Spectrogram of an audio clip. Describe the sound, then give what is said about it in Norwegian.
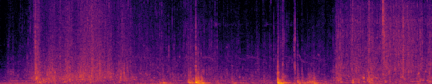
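A small rowboat carrying a priest and his two young sons grinds and scrapes onto a sandy shore as a man jumps out, with a couple of louder crunching bumps, surrounded by a steady rush of water and light wind noise. “Egede hopper ut av båten idet den skraper mot sanden.”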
